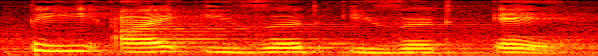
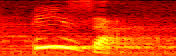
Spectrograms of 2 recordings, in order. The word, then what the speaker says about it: pizza: But there is a T that is not there in the word that you have to inject into the middle of the word when you're pronouncing it.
